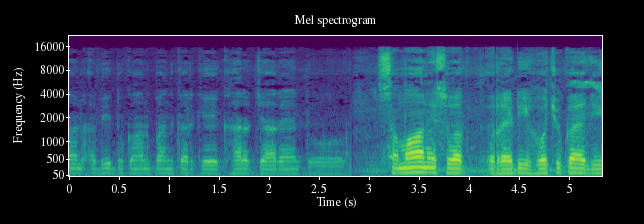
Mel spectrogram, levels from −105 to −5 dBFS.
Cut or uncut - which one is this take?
cut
